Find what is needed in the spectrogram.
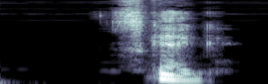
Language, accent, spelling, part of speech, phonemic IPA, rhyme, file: English, Australia, skeg, noun, /skɛɡ/, -ɛɡ, En-au-skeg.ogg
- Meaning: 1. A fin-like structure to the rear of the keel of a vessel that supports the rudder and protects a propeller 2. A similar construction on a boat that acts as a keel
